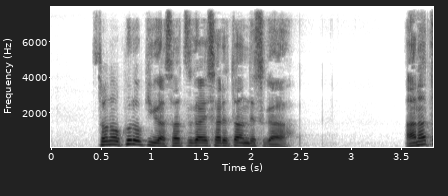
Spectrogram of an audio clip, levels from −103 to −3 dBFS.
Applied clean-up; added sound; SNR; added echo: neural mask model DeepFilterNet 3.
